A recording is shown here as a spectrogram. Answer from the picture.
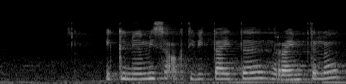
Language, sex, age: Afrikaans, female, 19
